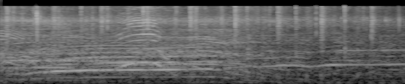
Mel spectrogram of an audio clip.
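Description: A crowd of spectators shouting and cheering after a point is won in a volleyball match, many voices at once, fading away in the second half.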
